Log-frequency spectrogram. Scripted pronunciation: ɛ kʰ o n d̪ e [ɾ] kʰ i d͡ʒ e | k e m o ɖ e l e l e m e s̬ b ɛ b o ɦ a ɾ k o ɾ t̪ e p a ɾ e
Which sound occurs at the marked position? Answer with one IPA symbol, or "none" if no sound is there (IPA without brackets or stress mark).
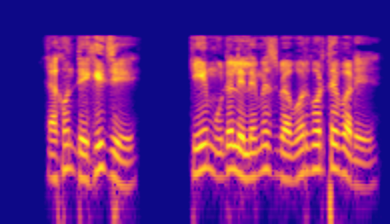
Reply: none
